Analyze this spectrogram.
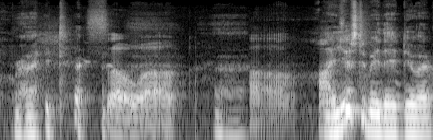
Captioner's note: chuckles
